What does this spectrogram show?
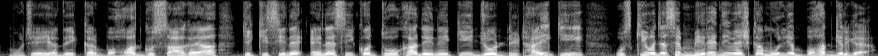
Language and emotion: Hindi, angry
